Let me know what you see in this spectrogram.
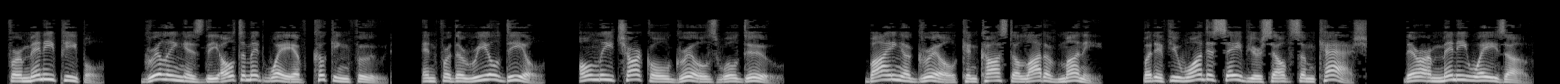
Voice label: tutorial example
